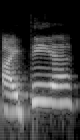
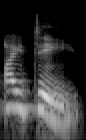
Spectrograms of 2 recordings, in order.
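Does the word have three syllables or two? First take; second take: three; two. First: It has three syllables, stressed on the second. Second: It has two syllables, sounding like "ID". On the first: The speaker calls it right. "three syllables, with the stress on the second syllable" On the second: The speaker calls it wrong. "not I D, which sometimes I hear"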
